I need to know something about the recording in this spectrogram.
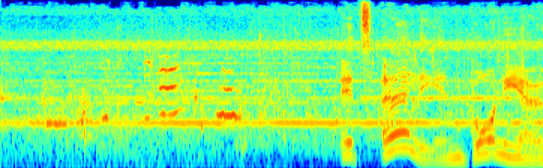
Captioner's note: water rustling; orangutans squeaking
